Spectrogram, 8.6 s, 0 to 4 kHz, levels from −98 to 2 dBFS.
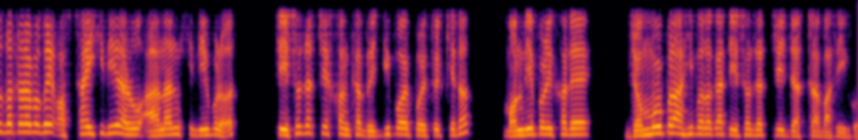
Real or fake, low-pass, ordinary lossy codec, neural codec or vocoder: fake; 3.6 kHz; none; codec, 16 kHz, 0.9 kbps, LongCat-Audio-Codec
